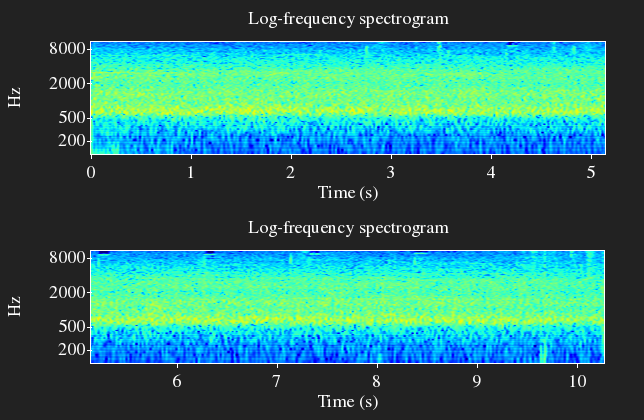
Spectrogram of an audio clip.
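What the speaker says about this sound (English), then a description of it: "listen to the roar of this crowd" A packed football stadium crowd roars in a steady, continuous wash of noise that holds at the same dense, loud level throughout with no breaks.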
